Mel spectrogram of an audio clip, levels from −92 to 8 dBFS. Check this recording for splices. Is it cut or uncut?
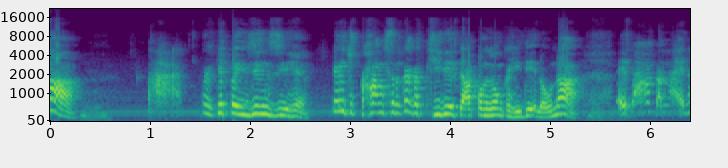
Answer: uncut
